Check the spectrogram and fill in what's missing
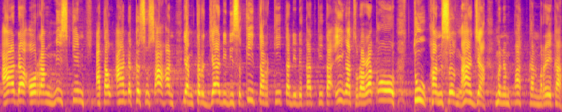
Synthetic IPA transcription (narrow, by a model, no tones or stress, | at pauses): ʔadaʔoɾaŋmiskɪn | at̪awʔadakəsusaɦanjaŋt̪ərd͡ʒadidisəkit̪arkit̪adidəkat̪̚kit̪aʔiŋat̪̚sudaɾakut̪uhansəŋad͡ʒamənəmpat̪̚kanməɾeka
